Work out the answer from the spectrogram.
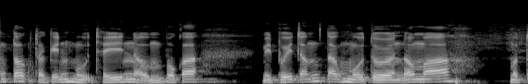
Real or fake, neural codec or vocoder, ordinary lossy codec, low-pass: real; none; none; none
